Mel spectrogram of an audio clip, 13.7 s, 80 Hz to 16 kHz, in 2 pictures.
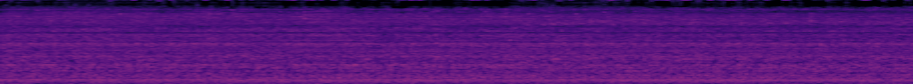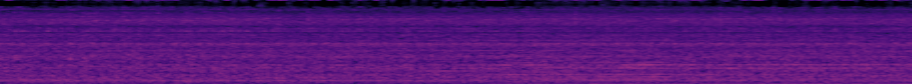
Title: EcoFlow WAVE makes an unpleasant and loud noise. Video 3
